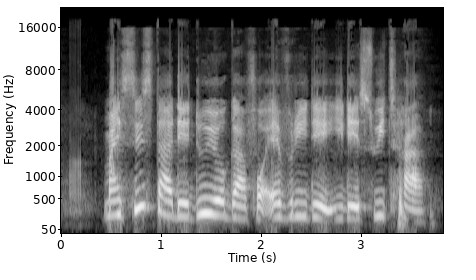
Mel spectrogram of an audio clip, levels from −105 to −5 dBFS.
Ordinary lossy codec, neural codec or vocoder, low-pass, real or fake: AAC, 48 kbps; none; 19.8 kHz; real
